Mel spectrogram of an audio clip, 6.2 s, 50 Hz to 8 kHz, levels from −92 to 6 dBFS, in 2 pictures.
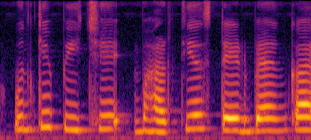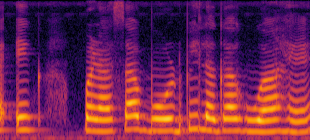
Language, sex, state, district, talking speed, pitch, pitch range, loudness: Hindi, female, Andhra Pradesh, Anantapur, 145 wpm, 255 Hz, 245-280 Hz, -15 LUFS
